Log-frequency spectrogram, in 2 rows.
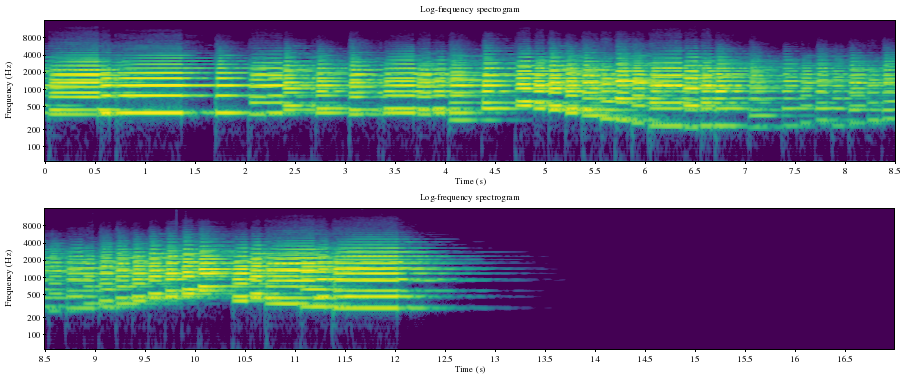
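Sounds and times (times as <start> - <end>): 
trumpet duet playing a gavotte and bourrée: 0.0 - 12.8.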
